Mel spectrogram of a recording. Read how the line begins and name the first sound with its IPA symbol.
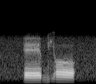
ɛ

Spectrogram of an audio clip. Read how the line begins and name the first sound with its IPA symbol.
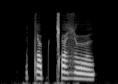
tˤ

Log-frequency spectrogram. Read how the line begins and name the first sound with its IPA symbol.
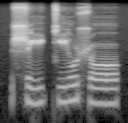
ʂ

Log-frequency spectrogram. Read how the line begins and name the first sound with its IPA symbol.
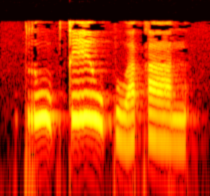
p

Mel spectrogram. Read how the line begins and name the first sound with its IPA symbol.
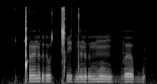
ǃ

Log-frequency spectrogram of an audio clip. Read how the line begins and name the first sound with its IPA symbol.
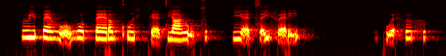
ɯ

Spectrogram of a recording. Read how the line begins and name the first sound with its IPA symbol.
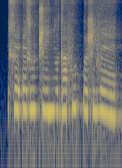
ɬ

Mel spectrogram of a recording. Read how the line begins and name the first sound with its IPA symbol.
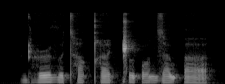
ɖʱ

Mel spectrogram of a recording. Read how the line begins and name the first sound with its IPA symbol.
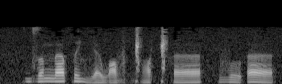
d͡z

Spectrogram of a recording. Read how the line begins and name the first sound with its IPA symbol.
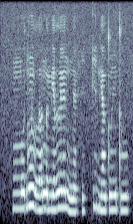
mː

